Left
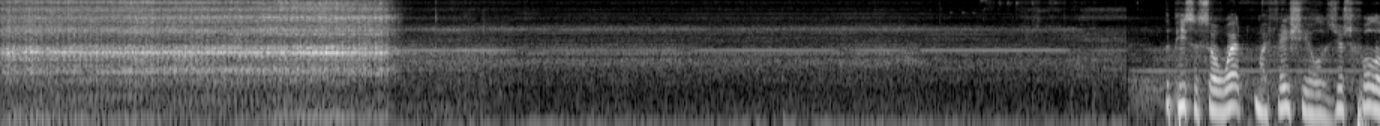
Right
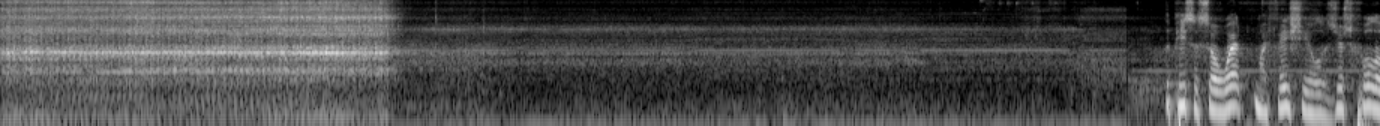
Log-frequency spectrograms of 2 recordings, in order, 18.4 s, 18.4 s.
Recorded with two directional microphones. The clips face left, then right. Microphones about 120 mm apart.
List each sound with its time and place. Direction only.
0.0 s engine: 10° left (ahead or behind)
1.4 s a sound: 10° left (ahead or behind)
3.9 s sewing machine: 5° left (ahead or behind)
15.5 s speech: centre (ahead or behind)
